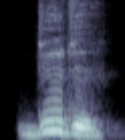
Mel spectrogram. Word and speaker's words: dudu: And they they they have a word called dudoo. Dudu. It's spelled du du.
